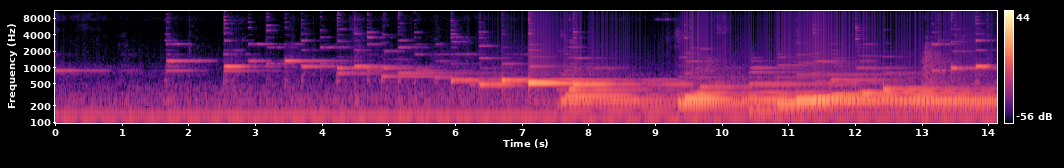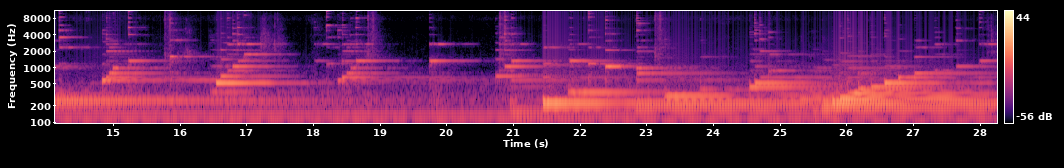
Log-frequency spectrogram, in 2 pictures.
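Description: Solo concert pedal harp being played: softly plucked single notes and a descending run at first, then fuller, louder passages from about seven seconds in, with low strings ringing beneath the melody. It eases off around twenty seconds in, then swells again.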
